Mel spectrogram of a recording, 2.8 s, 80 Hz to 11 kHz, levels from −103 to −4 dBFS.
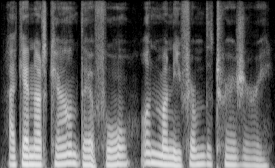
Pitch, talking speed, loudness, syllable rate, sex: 155 Hz, 195 wpm, -20 LUFS, 6.4 syllables/s, female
